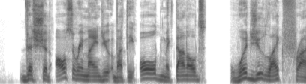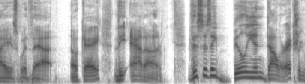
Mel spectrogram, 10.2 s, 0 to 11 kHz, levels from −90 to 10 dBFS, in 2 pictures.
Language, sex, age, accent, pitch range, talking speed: English, male, 40-59, American, 110-155 Hz, 140 wpm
